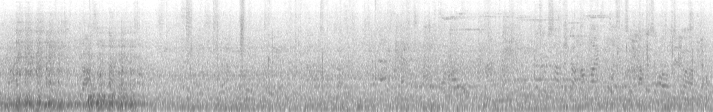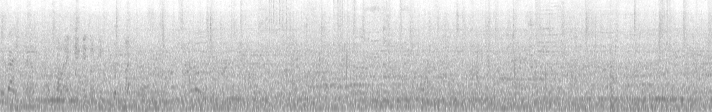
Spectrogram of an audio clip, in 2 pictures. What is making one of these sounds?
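A busy outdoor street murmurs with distant voices and traffic.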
